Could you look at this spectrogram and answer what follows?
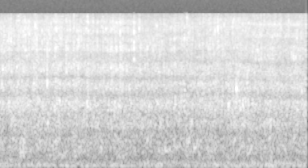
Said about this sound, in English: And something like this, a river, right?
